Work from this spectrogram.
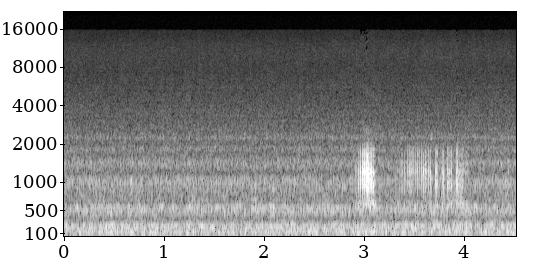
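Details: Tago's brown frog near a gorge on the Kamo River, Itoshima, Fukuoka, Japan, in April: one brief croak followed by a soft, quickly pulsed note train, partly buried in loud, constant rushing water.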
